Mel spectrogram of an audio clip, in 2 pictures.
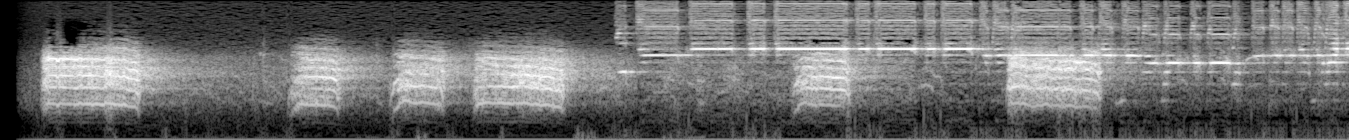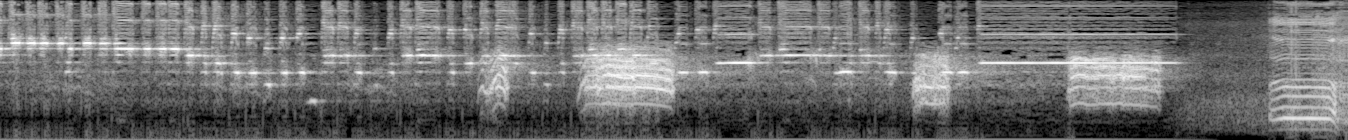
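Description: Harsh, squawking bird calls repeated every second or two, joined after about five seconds by a dense layer of high whistled notes and a fine high crackle, like a tropical forest chorus. The sounds fade out just before the end.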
